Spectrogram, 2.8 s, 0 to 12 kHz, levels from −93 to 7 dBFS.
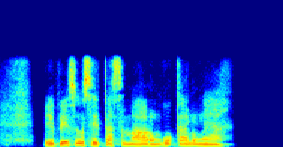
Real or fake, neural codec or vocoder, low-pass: fake; codec, 16 kHz, 4 kbps, FreqCodec, smaller model; 7.2 kHz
